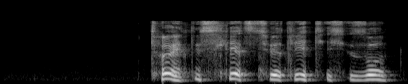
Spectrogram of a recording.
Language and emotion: Russian, positive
